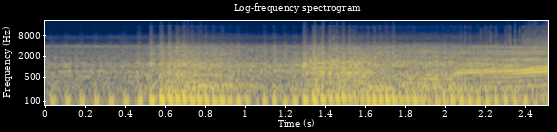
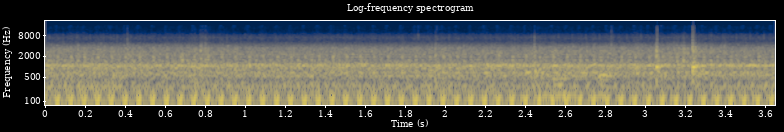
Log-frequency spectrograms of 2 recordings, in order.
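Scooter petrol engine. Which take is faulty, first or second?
second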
